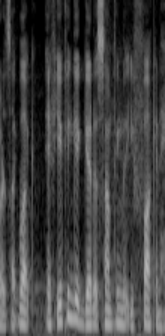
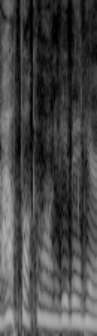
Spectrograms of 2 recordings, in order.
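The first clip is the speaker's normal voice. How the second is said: higher-pitched mock outrage; mildly indignant, pitched up; retold freak-out; 4 semitones higher than usual. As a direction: imitate someone freaking out, without much volume. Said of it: "he'd freak out".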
